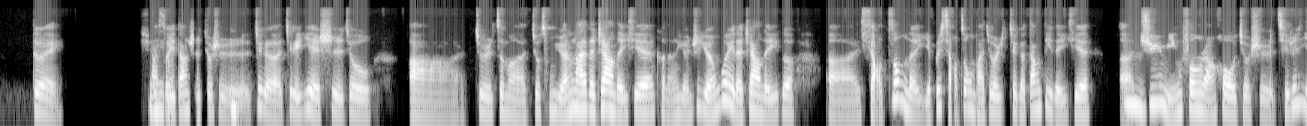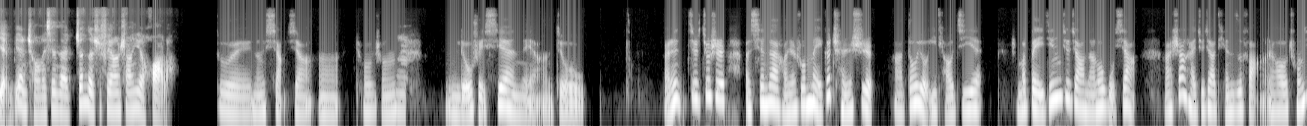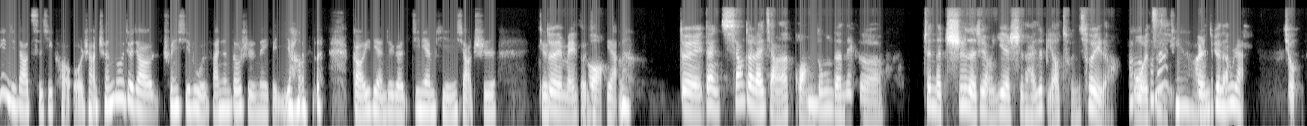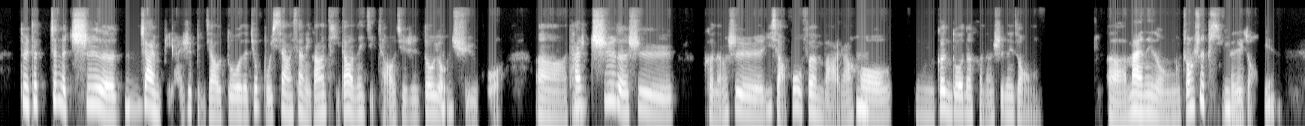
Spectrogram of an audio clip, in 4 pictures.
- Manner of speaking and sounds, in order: other background noise; lip smack; laughing while speaking: "一样的"; laughing while speaking: "了"; tapping
- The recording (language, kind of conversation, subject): Chinese, podcast, 你会如何向别人介绍你家乡的夜市？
